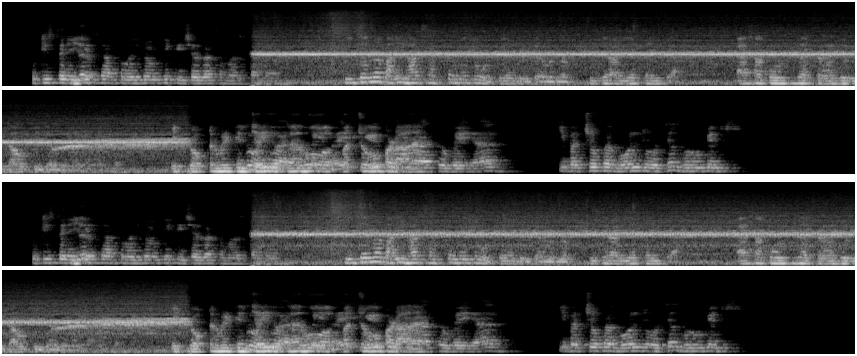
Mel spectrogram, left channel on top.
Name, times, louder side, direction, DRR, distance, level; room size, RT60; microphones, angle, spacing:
voice 1, 0.3-2.8 10.9-13.6 14.1-15.9, left 1 dB, 80° left, 0 dB, 1.0 m, -25 dB
sound 1, 2.5-10.4, left 1 dB, 35° right, 0.9 m, -20 dB
voice 2, 3.4-6.8 7.3-9.7 10.2-12.8, equal, 20° left, 0 dB, 0.5 m, -22 dB
2.3 x 2.3 x 2.3 m, 0.31 s
head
